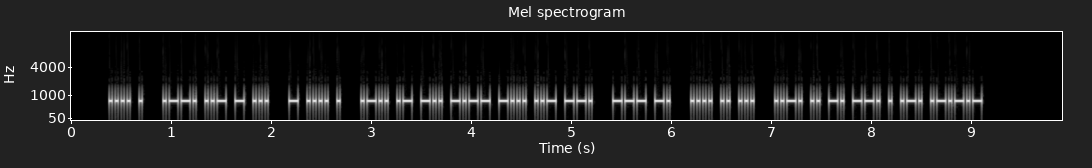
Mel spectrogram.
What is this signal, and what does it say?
Morse code, heard as a keyed tone, about 37 wpm, 700 Hz. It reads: HE PUTS THE LADYBUG ON HIS FINGER.
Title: Additional Easy Phrases 40wpm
